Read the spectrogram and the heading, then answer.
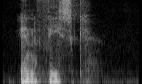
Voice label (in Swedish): "En Fisk", "Kala"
